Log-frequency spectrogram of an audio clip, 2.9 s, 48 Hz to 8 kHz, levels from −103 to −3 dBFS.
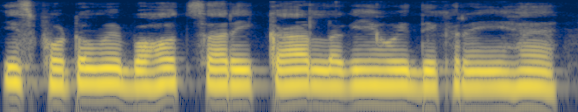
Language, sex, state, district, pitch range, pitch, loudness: Hindi, male, Jharkhand, Garhwa, 155-175 Hz, 165 Hz, -14 LUFS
